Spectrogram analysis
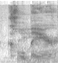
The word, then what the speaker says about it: Colbert: He's keeping the pronunciation of his name. Colbert. Colbert.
